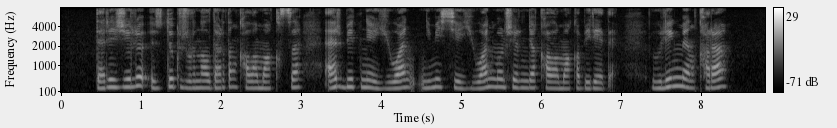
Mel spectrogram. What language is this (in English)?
Kazakh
